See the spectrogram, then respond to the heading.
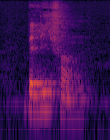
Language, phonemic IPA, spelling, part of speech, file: German, /bəˈliːfɐn/, beliefern, verb, De-beliefern.ogg
- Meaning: to supply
